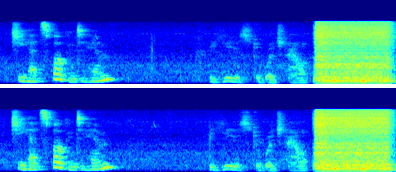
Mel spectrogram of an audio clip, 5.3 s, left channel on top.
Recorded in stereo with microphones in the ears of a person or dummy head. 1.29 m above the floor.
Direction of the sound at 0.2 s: 40° right (ahead or behind).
